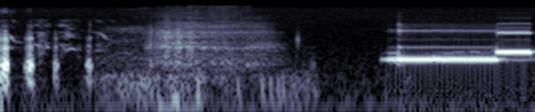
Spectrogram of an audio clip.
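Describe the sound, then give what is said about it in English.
A few sharp clicks and a brief rustle give way to a loud electronic two-tone door chime sound effect played from a phone, a steady held note stepping up to a higher one, with a thin, speaker-like quality. “And that's the other door.”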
